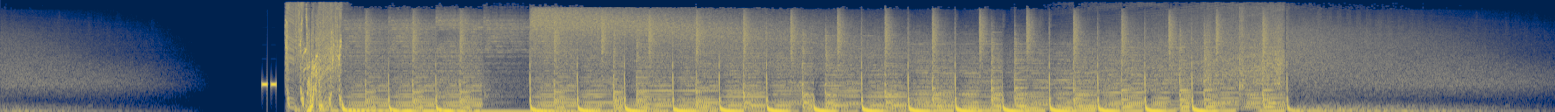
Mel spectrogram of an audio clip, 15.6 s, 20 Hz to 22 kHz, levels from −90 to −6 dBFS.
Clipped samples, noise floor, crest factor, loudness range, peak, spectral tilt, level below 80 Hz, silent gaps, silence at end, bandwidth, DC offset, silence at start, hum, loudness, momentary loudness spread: under 0.1%; -66 dBFS; 16 dB; 4 LU; -2 dBFS; -3 dB/octave; -22 dBFS; 2.18-2.61 s, 2.77-2.84 s; 0.6 s; over 20 kHz; under 0.1%; 0 s; none; -17 LUFS; 18 LU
